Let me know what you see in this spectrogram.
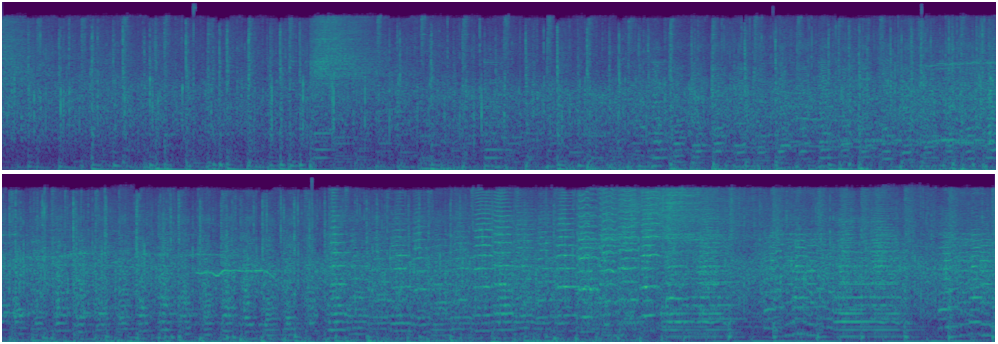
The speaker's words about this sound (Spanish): Venga, un aplauso para Javier del Pino y los cómicos.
